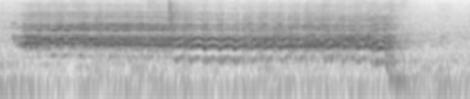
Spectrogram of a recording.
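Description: A horse at a polocrosse carnival lets out one long, loud, close whinny that lasts nearly three seconds and then cuts off, with faint ambient noise after.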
